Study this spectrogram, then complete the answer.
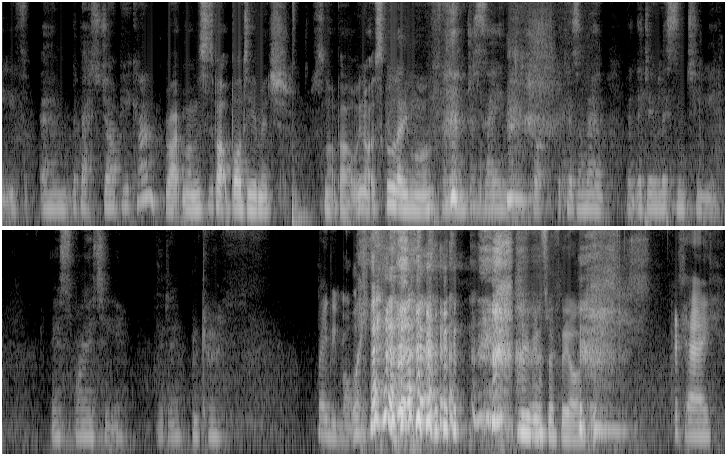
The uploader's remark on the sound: we know the sound quality is questionable we will invest in another MIC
